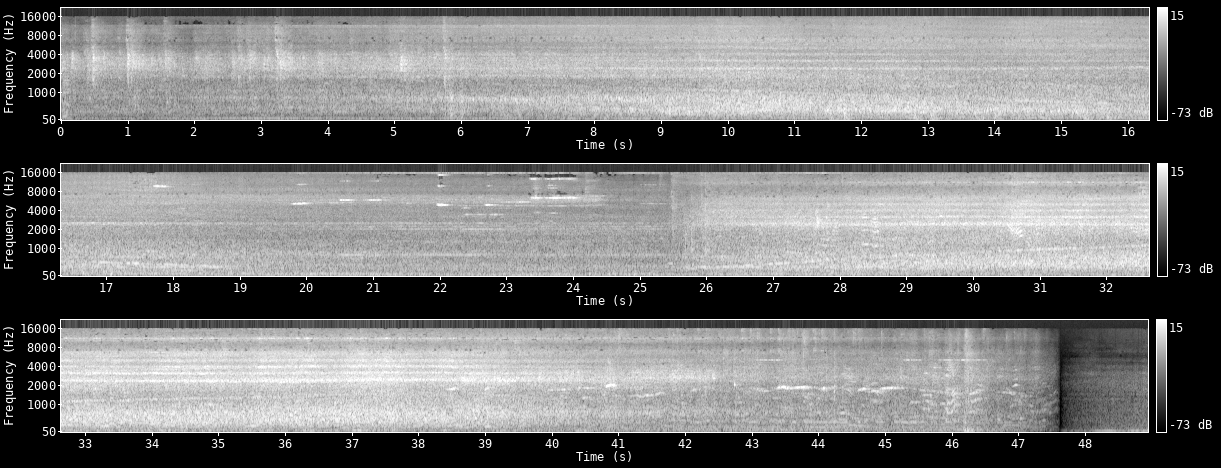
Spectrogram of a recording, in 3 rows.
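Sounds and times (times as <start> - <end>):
train wheels rumbling on track: 0.0 - 47.4.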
